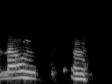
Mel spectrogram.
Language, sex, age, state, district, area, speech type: Kannada, female, 60+, Karnataka, Dakshina Kannada, rural, conversation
